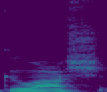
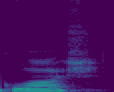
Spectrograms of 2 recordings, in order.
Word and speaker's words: gouache: typically something that you can only do with gouache and above I would say um is paint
